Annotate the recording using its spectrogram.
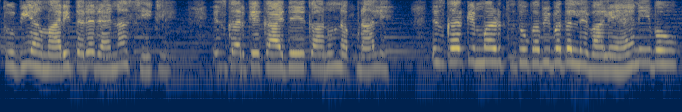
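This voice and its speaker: A woman voicing a timid, resigned older mother-in-law who gives hushed advice. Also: high-pitched, steady tone, slow, distant mic, faint music behind.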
